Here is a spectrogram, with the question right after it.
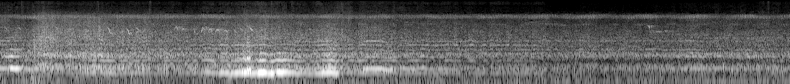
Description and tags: Flies around cow/horse shit at Omalo, Tusheti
